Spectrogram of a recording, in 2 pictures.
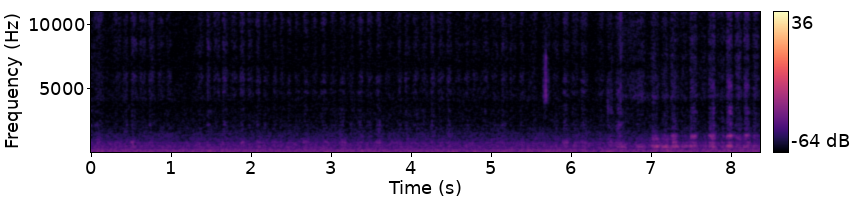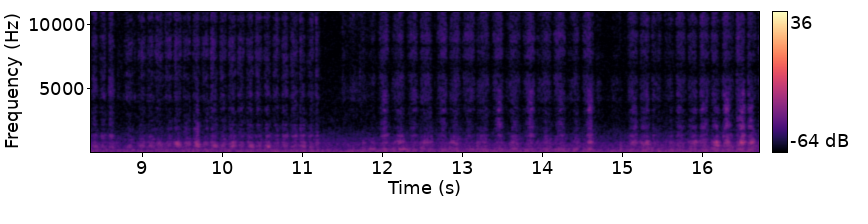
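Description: Faint, continuous scratchy rubbing of a pencil shading on paper while a portrait's chin is drawn, the strokes growing slightly denser and louder in the second half, with no voices.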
